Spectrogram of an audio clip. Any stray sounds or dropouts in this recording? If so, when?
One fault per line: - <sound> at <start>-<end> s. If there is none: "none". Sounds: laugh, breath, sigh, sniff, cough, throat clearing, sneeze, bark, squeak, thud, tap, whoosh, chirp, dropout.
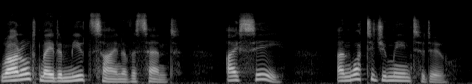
none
